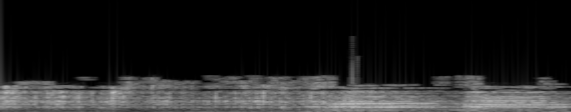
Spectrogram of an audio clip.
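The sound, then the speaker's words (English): A car drives along with a steady, muffled engine drone and road rumble that swells slightly midway, with faint mechanical rattles and no voices, from a scene in the film Double Indemnity in which Barbara Stanwyck's character is driving her car. “She's driving in her car.”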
